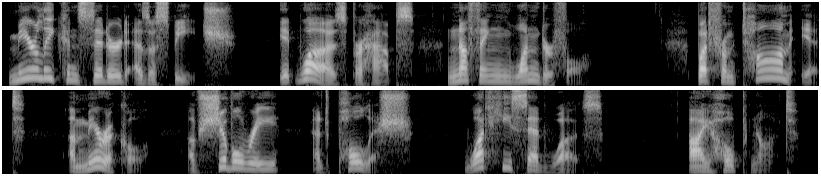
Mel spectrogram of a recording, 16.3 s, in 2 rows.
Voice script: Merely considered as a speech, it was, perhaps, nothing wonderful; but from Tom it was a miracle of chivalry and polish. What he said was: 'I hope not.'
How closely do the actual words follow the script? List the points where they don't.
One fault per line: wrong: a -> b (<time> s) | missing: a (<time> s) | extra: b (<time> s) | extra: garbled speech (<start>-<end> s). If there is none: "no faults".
missing: was (8.4 s)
